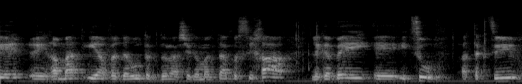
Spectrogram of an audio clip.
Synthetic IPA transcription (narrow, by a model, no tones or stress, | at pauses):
eʁamatiavadauthaɡd̪o̞laʃeɡamalt̪abesiχa | le̞ɡabe̞jit͡suv | hat̪akt͡siv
